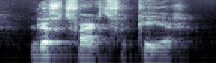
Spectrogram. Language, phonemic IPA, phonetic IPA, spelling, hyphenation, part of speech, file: Dutch, /ˈlʏxt.vaːrt.vərˌkeːr/, [ˈlʏxt.faːrt.fərˌkɪːr], luchtvaartverkeer, lucht‧vaart‧ver‧keer, noun, Nl-luchtvaartverkeer.ogg
- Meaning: air traffic (movement of aircraft)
